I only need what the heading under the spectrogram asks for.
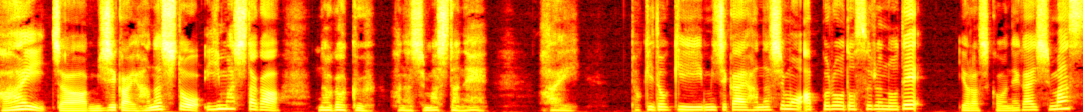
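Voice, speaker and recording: On a very clean recording with a silent background, a woman talks fairly slowly at a medium pitch in an unremarkable speaking voice. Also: lively intonation, dry, close sound with no echo. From Japan. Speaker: Japanese language teacher podcaster. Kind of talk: language-learning podcast monologue. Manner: slow, simple learner-friendly speech.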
